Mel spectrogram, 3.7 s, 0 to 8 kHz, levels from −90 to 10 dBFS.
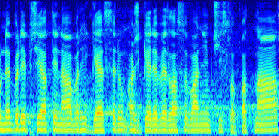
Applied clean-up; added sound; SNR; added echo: none; none; none; none.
